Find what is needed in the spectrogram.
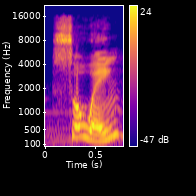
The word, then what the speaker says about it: Samhain: A roda do ano ela rege essa festividade e o Soen, né, que se escreve Samhain, seria a festividade localizada no dia 31 de outubro, que é o Dia das Bruxas.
